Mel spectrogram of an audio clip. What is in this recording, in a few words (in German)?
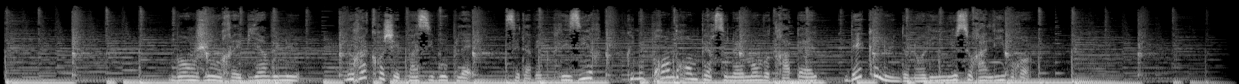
franzoesisch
